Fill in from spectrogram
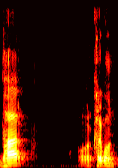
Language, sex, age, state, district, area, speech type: Hindi, male, 45-60, Madhya Pradesh, Ujjain, urban, spontaneous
